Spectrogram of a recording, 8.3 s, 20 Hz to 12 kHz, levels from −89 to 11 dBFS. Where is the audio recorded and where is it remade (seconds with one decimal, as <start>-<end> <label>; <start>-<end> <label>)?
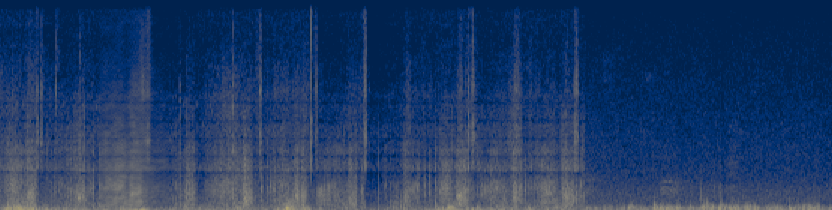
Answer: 0.0-1.0 recorded; 1.0-1.7 remade; 1.7-8.3 recorded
